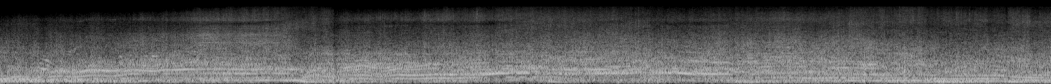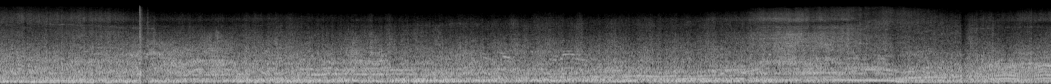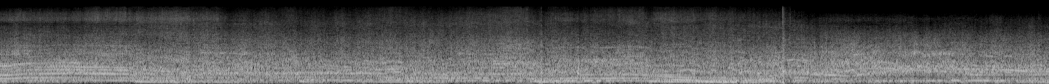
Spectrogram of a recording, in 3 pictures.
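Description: Engines of several winged Modified speedway race cars running hard in a pack, the pitch rising and falling again and again as the cars accelerate down the straights and lift into the turns.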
